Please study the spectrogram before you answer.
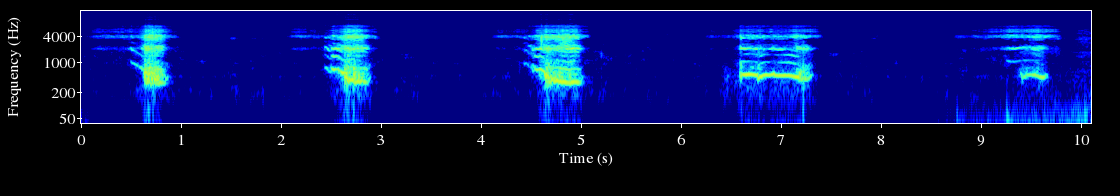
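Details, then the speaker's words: Child, training example for community health workers: harsh, high-pitched crowing sounds with each breath in, about five times, inspiratory stridor, a danger sign when calm. "strider occurs when there is a swelling of the upper part of the child's throat a child who is strider when calm has a dangerous condition listen for strider when the child breathes in put your ear near the child's mouth because stridor can be difficult to hear"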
